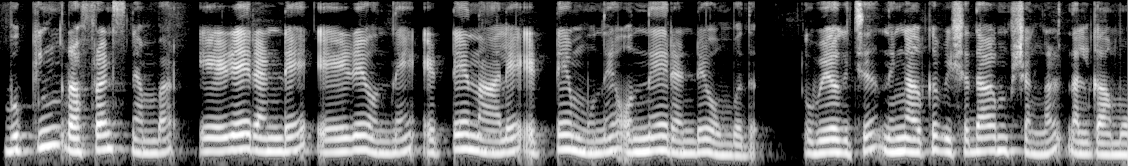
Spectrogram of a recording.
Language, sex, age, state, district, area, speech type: Malayalam, female, 30-45, Kerala, Thiruvananthapuram, rural, read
